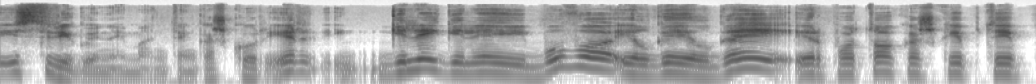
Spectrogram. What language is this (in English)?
Lithuanian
